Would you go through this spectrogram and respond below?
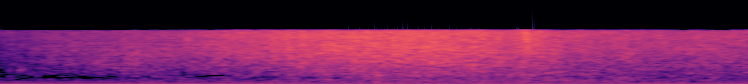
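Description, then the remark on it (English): Sea waves wash steadily onto a sandy beach under a warm sun, a broad hissing surf that swells to a louder rush midway and then eases back, with no voices. “Remember how you were always going on about your dream of lying on a sandy beach under a warm sun?”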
